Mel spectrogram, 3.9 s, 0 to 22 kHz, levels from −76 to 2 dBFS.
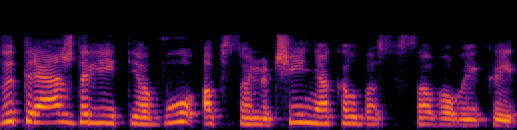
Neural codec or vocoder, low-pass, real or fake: codec, 16 kHz, 2 kbps, FunCodec, trained on Chinese and English, 25 frames a second; 7.2 kHz; fake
